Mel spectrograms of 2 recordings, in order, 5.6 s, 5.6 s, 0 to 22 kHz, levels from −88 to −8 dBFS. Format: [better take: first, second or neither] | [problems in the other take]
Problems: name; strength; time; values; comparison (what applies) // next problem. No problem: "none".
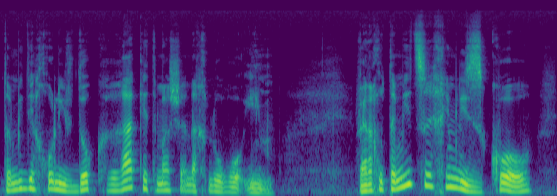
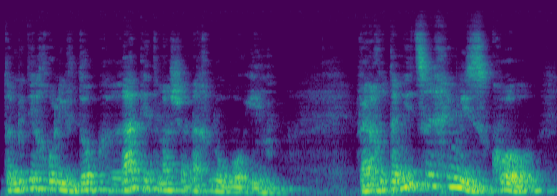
first | off-mic speech; far // room echo; slight; dies away in 0.4 s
